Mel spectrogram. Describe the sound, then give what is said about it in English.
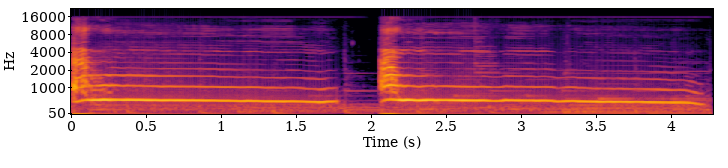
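Jackals howling at night: two long, loud, sustained howls, each sliding slightly downward in pitch, with a brief silent gap between them. “Whoa, those jackals sound like they're getting close.”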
